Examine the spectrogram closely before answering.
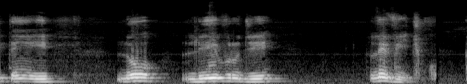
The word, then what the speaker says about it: Levítico: Assim também Levítico e não Levíticos. Levíticos é errado. A pronúncia correta é Levítico, no singular.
